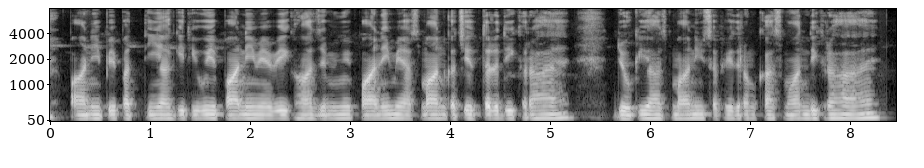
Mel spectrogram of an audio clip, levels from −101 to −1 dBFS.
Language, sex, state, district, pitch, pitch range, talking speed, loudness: Angika, male, Bihar, Samastipur, 100 Hz, 100-105 Hz, 220 wpm, -19 LUFS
